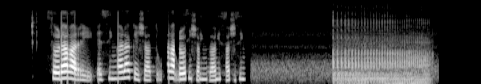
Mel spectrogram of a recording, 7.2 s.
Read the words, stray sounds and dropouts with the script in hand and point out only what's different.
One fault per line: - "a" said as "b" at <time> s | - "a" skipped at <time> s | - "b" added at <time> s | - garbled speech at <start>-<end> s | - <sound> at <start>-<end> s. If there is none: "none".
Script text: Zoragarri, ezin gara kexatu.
- garbled speech at 2.5-3.7 s
- squeak at 5.0-6.5 s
